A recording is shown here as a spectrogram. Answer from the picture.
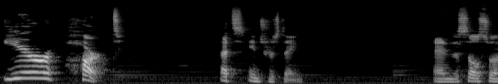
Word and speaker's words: Earhart: it's not to be the Clark oh it's ear heart that's interesting and the salsa Amelia starting with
